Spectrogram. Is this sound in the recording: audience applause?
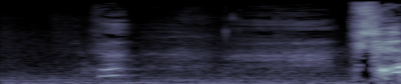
no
